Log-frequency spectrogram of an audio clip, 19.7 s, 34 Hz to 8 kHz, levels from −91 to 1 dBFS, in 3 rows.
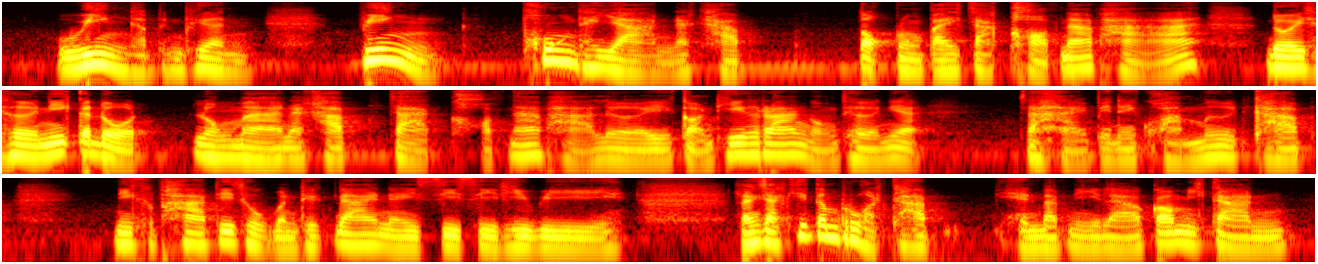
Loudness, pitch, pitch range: -20 LUFS, 100 Hz, 90-115 Hz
